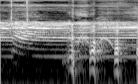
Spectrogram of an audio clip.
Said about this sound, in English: The Jamaican air horn. I got that from my wife. God, I love it. I love it so much.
